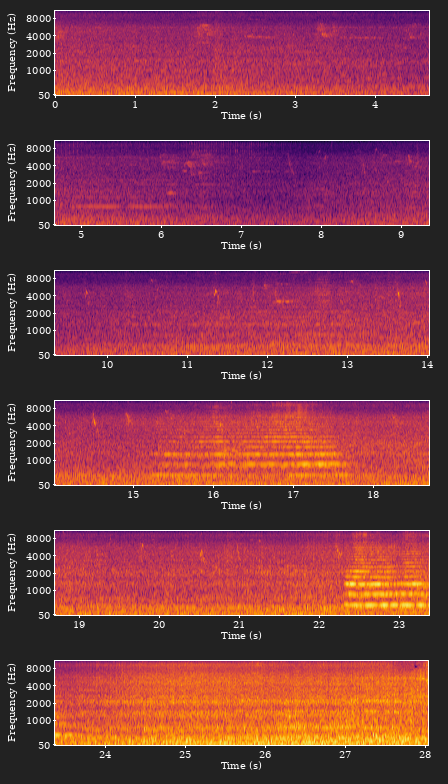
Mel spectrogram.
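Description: Diesel locomotive approaching with its train, its engine and wheels growing louder. It sounds its horn twice: a long blast about halfway through and a shorter one about three-quarters of the way in. It is loudest near the end as it comes close.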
